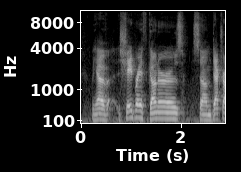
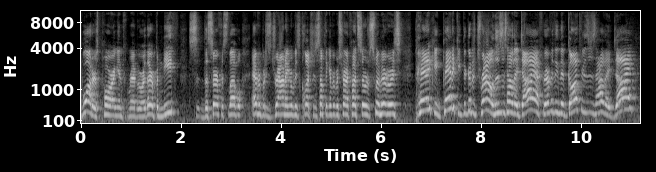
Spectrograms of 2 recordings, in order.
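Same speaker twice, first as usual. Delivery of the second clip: high, fast, breathless storytelling; frantic narration; 10 semitones higher, 3 dB louder, faster than usual. A narrator's reading. Streamer narrates the crew drowning, high and rushed. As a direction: race through the panic.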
